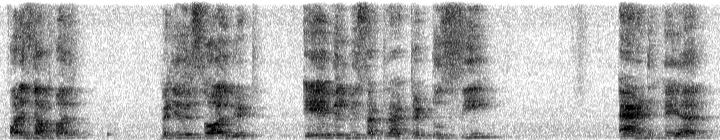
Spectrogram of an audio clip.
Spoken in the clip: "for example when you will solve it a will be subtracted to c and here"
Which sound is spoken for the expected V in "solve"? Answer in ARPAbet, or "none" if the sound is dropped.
none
